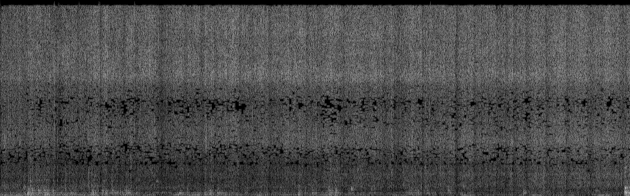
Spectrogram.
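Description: Hot oil sizzling steadily in a wok as chunks of eggplant are tipped in onto the frying onion and garlic.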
